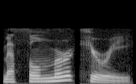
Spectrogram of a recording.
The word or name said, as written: methylmercury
